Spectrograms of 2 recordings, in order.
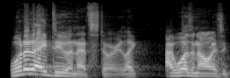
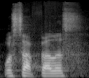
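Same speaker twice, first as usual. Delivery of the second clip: mock manly voice. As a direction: put on swagger and try to sound grown. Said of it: "in the deepest, most manliest sixteen-year-old voice I can muster".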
